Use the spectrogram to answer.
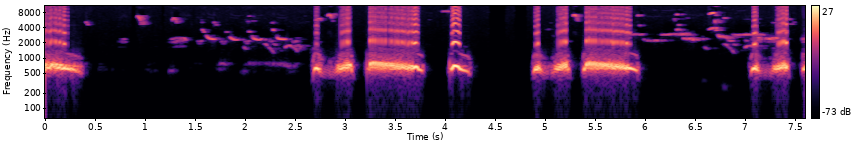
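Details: Tekukur, the spotted dove, giving a call meant to rile other birds: strong repeated coo phrases, a doubled short note then a long husky coo and a clipped falling note, with faint thin chirps from other birds between.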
